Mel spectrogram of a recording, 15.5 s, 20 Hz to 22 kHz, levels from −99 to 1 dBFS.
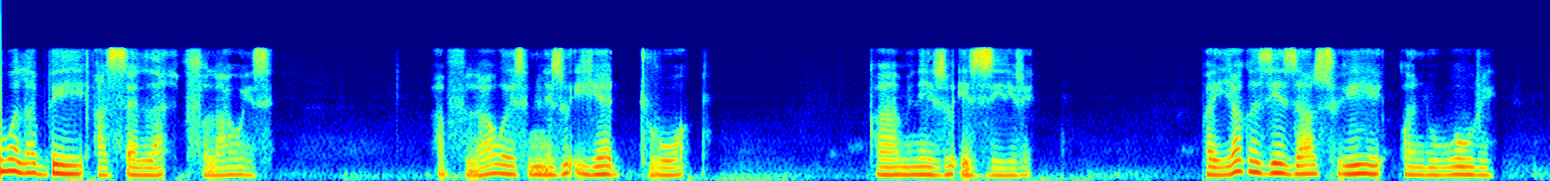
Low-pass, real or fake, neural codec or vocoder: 7.2 kHz; fake; codec, 16 kHz, 0.8 kbps, ZipCodec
